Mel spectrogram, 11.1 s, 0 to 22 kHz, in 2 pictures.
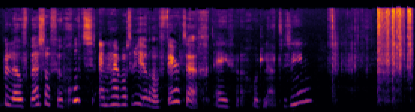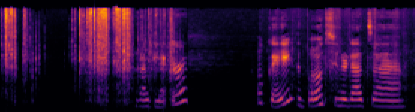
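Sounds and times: packaging crinkling and tearing: 0:04.4 - 0:08.0.

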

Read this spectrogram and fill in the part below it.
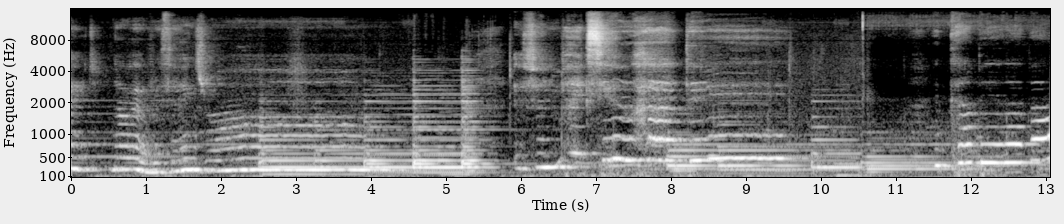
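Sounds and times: woman singing slow song: 0:00.0 - 0:04.6, 0:05.9 - 0:10.1, 0:11.4 - 0:13.0
piano accompaniment: 0:00.0 - 0:13.0.

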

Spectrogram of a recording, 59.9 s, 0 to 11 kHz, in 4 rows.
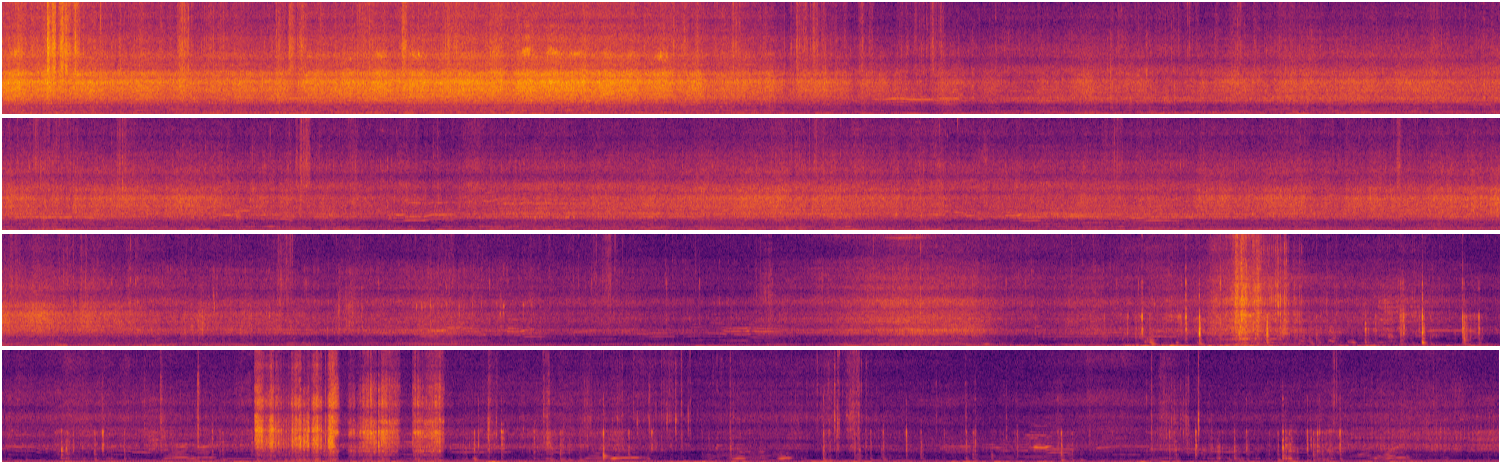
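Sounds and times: snowmobile engine running: 0:00.0 - 0:59.9.

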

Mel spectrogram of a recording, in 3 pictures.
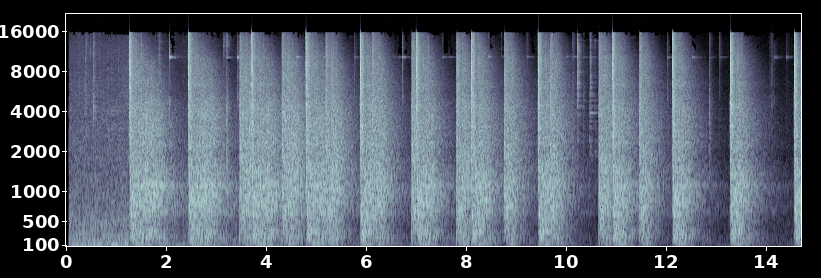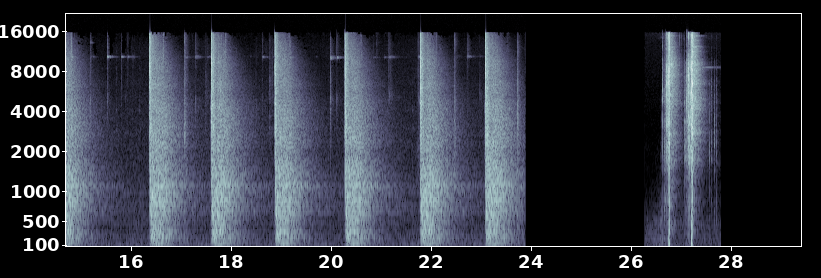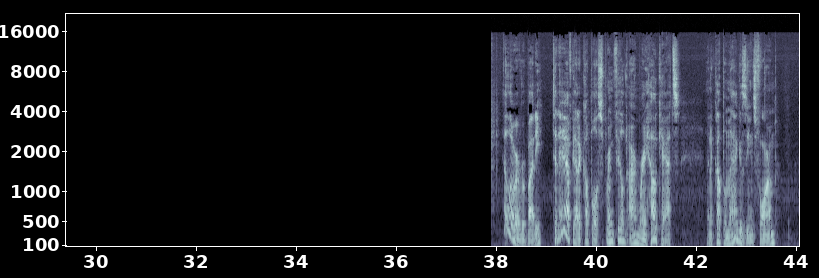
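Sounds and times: pistol shots echoing: 0:01.3 - 0:15.5, 0:16.3 - 0:21.1, 0:21.8 - 0:23.9.

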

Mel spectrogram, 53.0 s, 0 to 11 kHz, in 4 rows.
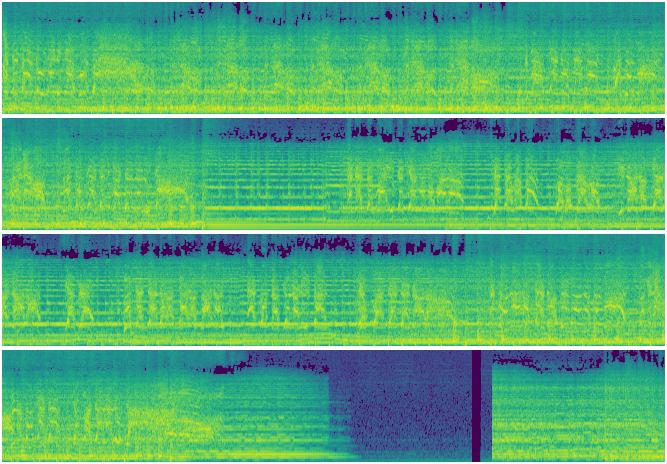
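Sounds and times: shouted vocals: 0:00.0 - 0:17.3, 0:20.1 - 0:44.6
punk band playing fast: 0:00.0 - 0:45.7, 0:49.6 - 0:53.0
bass guitar: 0:00.0 - 0:46.9, 0:49.4 - 0:53.0
distorted electric guitars: 0:00.0 - 0:53.0
drums: 0:00.0 - 0:53.0.

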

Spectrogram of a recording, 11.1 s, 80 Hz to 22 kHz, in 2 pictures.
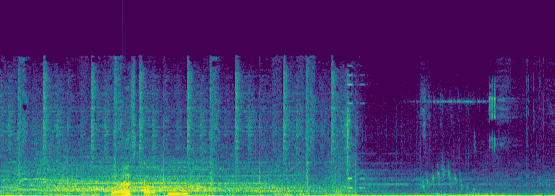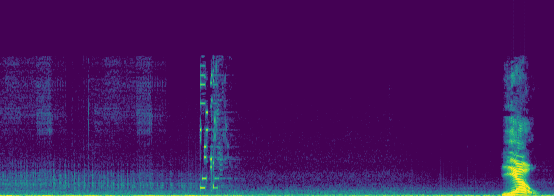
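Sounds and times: deep bass drone: 0:00.0 - 0:11.0
faint low hum: 0:03.6 - 0:11.0.

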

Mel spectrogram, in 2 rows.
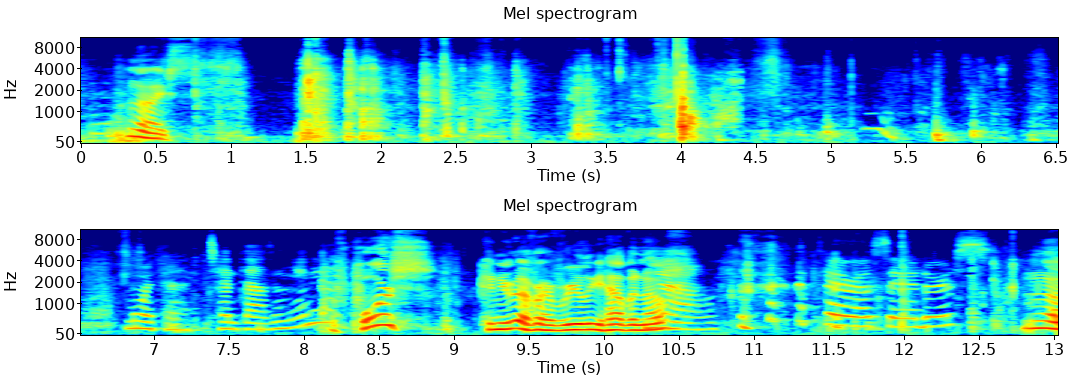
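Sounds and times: record jackets and boxes handled: 0:00.4 - 0:09.4.

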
